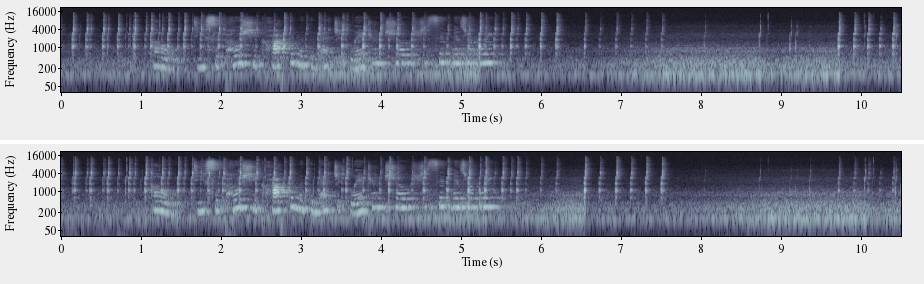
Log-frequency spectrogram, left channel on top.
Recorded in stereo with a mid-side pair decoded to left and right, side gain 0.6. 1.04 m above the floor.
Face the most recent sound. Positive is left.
turn(degrees=-15)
